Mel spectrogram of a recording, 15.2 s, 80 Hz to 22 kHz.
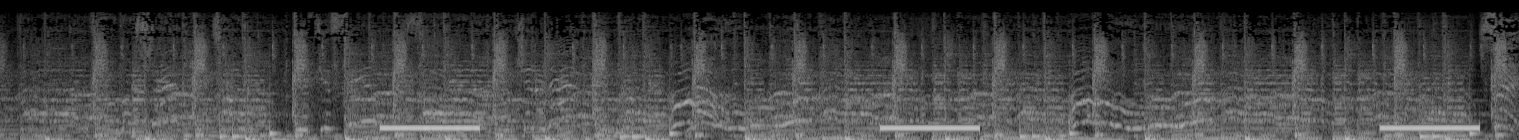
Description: Ringback tone (Europe, 425 Hz), with noise.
